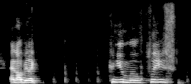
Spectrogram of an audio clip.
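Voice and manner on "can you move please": put-on teeth-chattering voice, much higher. Retelling an argument at a hot dog stand, imitating a teeth-chattering voice. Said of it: "and my teeth will chatter too".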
